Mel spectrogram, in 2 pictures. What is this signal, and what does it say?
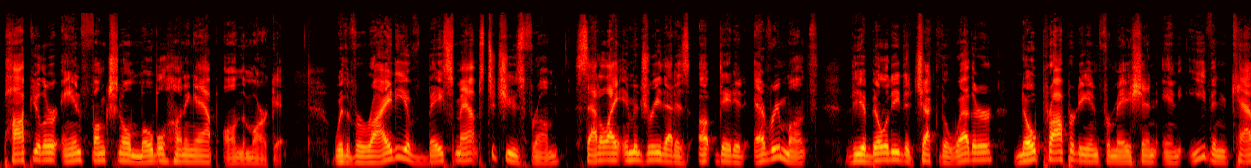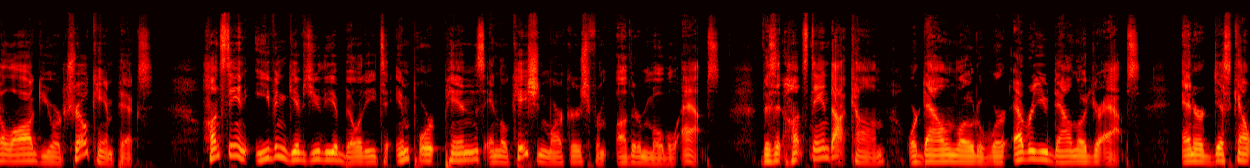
Speech in English. There is no code.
